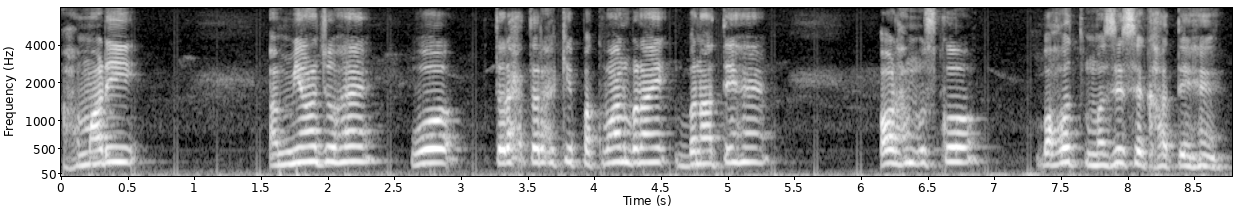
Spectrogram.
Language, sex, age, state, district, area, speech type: Urdu, male, 18-30, Bihar, Purnia, rural, spontaneous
